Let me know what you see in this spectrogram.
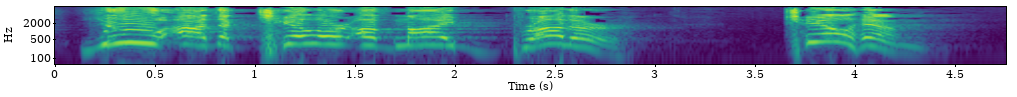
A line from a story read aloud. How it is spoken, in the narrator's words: He screamed out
